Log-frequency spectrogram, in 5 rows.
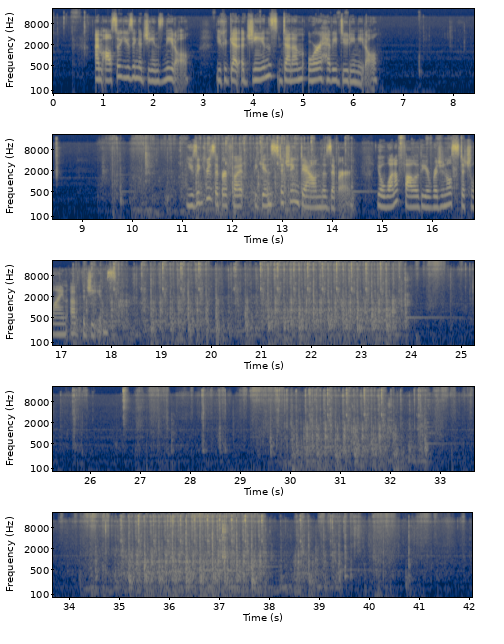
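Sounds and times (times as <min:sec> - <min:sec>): sewing machine stitching: 0:10.0 - 0:14.6, 0:16.1 - 0:24.1, 0:29.3 - 0:33.2, 0:34.3 - 0:40.6.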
